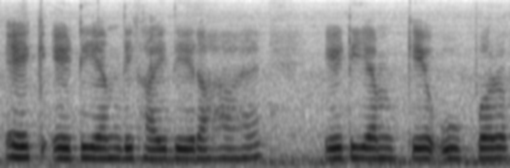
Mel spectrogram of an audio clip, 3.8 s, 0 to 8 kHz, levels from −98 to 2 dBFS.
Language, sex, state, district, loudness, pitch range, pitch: Hindi, female, Chandigarh, Chandigarh, -14 LUFS, 180-185 Hz, 185 Hz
